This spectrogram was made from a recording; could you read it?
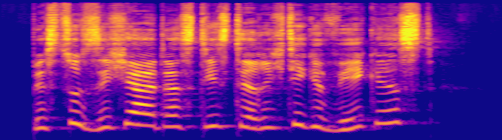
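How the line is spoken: Calling out. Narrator (German): rief ich

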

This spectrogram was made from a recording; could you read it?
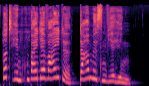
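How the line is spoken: Man calling out. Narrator (German): rief er

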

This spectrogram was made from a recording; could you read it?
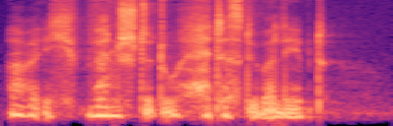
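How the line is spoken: Remorseful mumble. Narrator (German): murmelte er zerknirscht

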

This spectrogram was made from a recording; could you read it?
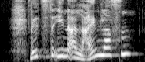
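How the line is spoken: Excited squeak. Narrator (German): fiebte Luke aufgeregt, der als erster seine Sprache wiedergefunden hatte

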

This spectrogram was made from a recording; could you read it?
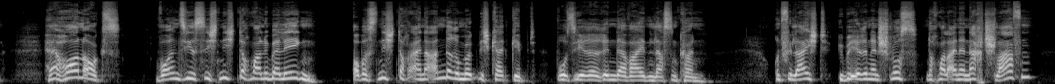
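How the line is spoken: Panicked call. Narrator (German): Von einer Panik ergriffen, dass jetzt alles zu spät war, rief Frau Wölkchen

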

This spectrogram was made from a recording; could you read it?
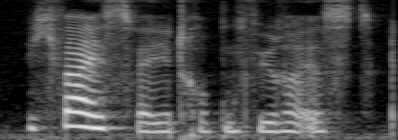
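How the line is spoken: Calm reply. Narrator (German): entgegnet der Mann ruhig

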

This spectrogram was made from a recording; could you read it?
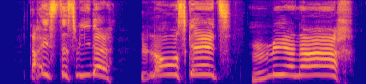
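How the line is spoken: Shout. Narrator (German): schrie er

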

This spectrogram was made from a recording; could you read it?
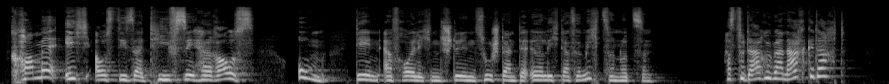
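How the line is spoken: Shouted into ear. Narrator (German): schrie Uliana dem Bänderog direkt ins Ohr

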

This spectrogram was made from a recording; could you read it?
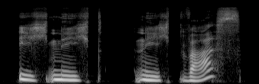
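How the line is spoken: Stammering. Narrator (German): stammelte Martin

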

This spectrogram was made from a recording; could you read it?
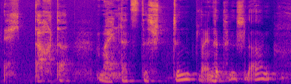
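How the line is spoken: Whispered. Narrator (German): flüsterte Staubi

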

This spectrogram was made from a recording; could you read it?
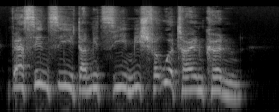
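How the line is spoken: Very loud shout. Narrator (German): Der Franzose schreit dann ganz laut

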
